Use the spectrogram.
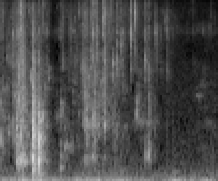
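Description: A homemade liquid termite repellent is poured onto termites, giving brief splashing and dripping close by that trails off within a couple of seconds.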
